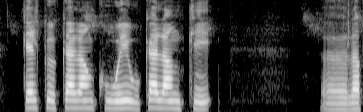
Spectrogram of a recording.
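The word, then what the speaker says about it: Kalanchoe: c'est pas toujours évident moi j'ai pris l'habitude de dire qu'alan coué mais je pense que la vraie prononciation ses calanques et mais bon moi vous m'entendrez sûrement dire qu'alan coûts et parce que c'est une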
